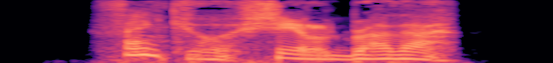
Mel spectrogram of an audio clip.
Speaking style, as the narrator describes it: Wallach said a little breathlessly

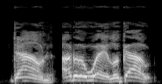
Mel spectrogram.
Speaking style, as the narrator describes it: the captain or one of the troopers shouting

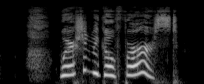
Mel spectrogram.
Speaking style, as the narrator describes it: Una asked in an eager voice

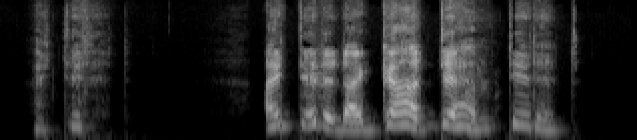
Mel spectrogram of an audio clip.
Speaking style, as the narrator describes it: The laughter was turning hysterical

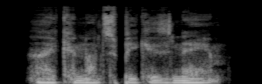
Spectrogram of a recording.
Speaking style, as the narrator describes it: Scourge said in a quiet but determined voice

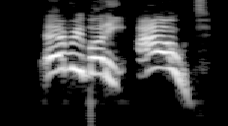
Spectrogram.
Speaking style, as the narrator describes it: yelled

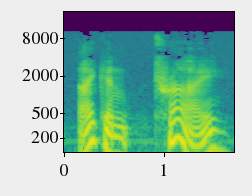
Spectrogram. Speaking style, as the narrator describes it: the other woman said hesitantly

